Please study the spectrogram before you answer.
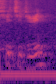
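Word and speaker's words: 七時: Remember the pronunciation for this one is Shichiji, right?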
